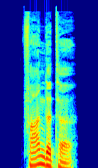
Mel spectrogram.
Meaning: inflection of fahnden: 1. first/third-person singular preterite 2. first/third-person singular subjunctive II
- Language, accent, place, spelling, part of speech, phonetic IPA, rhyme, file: German, Germany, Berlin, fahndete, verb, [ˈfaːndətə], -aːndətə, De-fahndete.ogg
